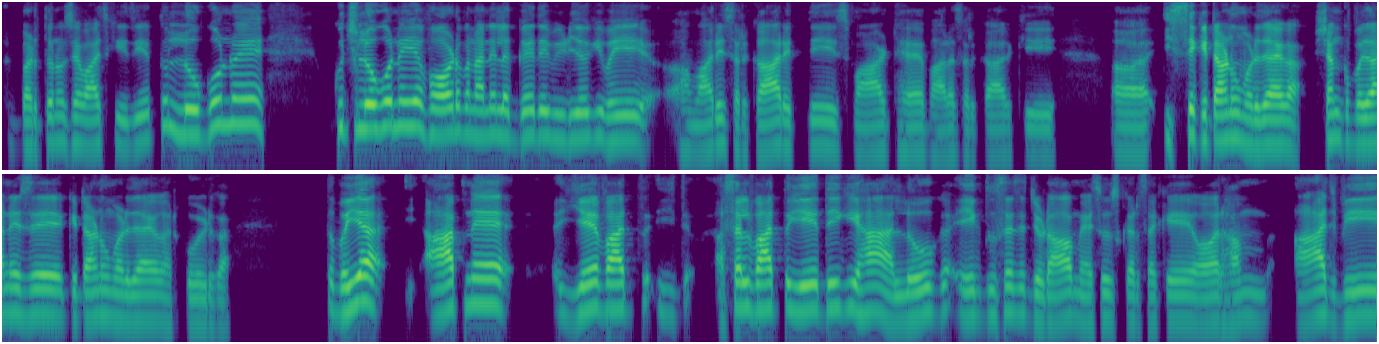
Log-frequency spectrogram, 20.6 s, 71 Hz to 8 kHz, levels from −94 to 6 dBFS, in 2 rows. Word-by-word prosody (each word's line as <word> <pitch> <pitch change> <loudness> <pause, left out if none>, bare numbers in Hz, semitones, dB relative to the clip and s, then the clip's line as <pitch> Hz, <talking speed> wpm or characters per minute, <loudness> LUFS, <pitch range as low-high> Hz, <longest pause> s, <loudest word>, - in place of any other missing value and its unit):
बर्तनों 150 +3 -4
से 155 0 -5
आवाज 145 -1 -2
कीजिए। 150 +3 -8
तो 250 - -6
लोगों 200 +2 +1
ने 260 -1 +1 0.6
कुछ 230 -1 -5
लोगों 225 +2 +6
ने 245 0 0
ये 245 - +4
फ्रॉड 200 +1 +5
बनाने 200 -1 -1
लग 190 -3 -2
गए 185 +2 -2
थे, 190 0 -1
वीडियो 175 0 -4
कि 185 - -7
भाई 165 -1 -2 0.3
हमारी 130 +3 -5
सरकार 130 +1 -1
इतनी 140 0 -8
स्मार्ट 120 +1 -7
है 120 0 -4
भारत 110 +1 -7
सरकार 110 0 -9
कि 115 -1 -11 0.5
अ, 120 -1 -3 0.2
इससे - - +2
कीटाणु 165 0 +6
मर 150 -2 -1
जाएगा, 145 -2 +4
शंख 170 -1 -1
बजाने 155 +1 +2
से 155 0 +1
कीटाणु 145 +1 -2
मर 140 -2 -4
जाए 135 0 -1
अगर 130 -2 -5
कोविड 120 -1 -8
का। - - -8 0.8
तो 180 - -8
भैईया 195 +8 +8 0.3
इ - - -22 0.2
आपने 190 +6 +5 0.6
ये 165 +5 +4
बात 185 0 +5 0.2
इ 160 -2 -18 0.3
असल 190 0 +2
बात 185 +1 +6
तो 185 - -2
ये 175 +1 +3
थी 190 +1 +1
कि 190 -1 -1
हाँ, 170 -2 +3
लोग 150 +6 -3
एक-दूसरे 150 0 -5
से 160 - -9
जुड़ाव 135 0 0
महसूस 130 +1 -6
कर 130 - -8
सके 130 +1 -6
और 130 +1 -2
हम 135 +3 -8 0.3
आज 135 +3 +1
भी 140 +1 -1
155 Hz, 190 wpm, -24 LUFS, 135-180 Hz, 0.8 s, भैईया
